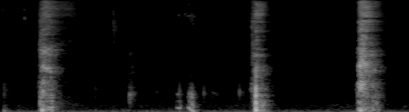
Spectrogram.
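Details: Cavalier King Charles spaniel with diagnosed degenerative valve disease, enlarged heart pressing on the trachea, intermittent lung fluid: coughing fit of three harsh, honking bursts with quieter throat sounds between.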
